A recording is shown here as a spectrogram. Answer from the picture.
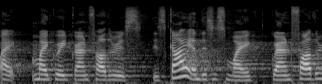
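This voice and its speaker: The recording carries noticeable background noise. A woman with a fairly high voice speaks at a fairly quick pace. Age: 20s. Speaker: travel blogger and motivational speaker. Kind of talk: conference talk. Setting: stage with audience.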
